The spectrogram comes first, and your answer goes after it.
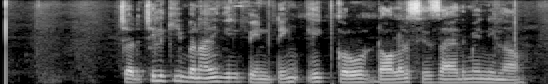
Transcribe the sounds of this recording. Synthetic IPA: t͡ʃəɽt͡ʃɪlkibɐnaːiɡəipẽːɳʈɪ̃ŋɡeːkːəɾoːɽɖɔːləɾsezaːjd̪mẽnɪlaː

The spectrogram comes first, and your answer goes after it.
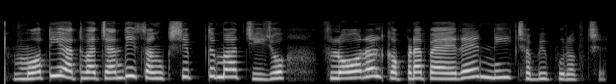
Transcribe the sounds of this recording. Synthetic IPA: mɔt̪iət̪ʰəʋat͡ʃãnd̪isəŋkʃɪp̚t̪mãt͡ʃid͡ʒo | floɾəlkəpɽapɛɾenit͡ʃʰəbipuɾəkt͡ʃʰe

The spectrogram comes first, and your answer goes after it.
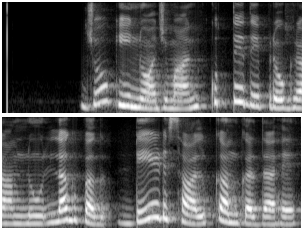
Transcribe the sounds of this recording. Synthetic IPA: d͡ʒoːkɪnɔːd͡ʒʋaːnkʊt̪ːeːd̪eːpɾoːɡɾaːmnũːləɡbʱəɡɖeːɽsaːlkəmkəɾd̪aːɦɛː

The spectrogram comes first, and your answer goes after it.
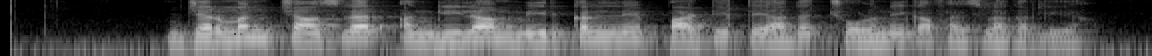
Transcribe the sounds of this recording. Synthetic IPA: d͡ʒəɾmənt͡ʃãːnsləɾɐ̃ŋɡiːlamiːɾkəlnepaːɾʈiqɪjaːd̪ət̪̚t͡ʃʰoːɽnekafɛːslakɐɾlijaː

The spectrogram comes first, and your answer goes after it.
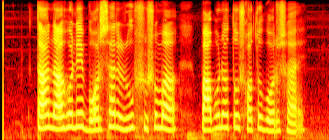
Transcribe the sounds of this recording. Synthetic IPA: t̪anaɦolebɔɾʃaɾɾupʃuʃomapabonat̪oʃɔt̪obɔɾʃae

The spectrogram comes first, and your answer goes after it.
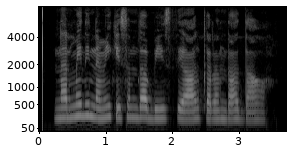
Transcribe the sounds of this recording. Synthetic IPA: nəɾmẽːd̪iːnəʋiːkɪsəmd̪aːbiːzt̪ɪjaːɾkəɾənd̪aːd̪aːʋaː

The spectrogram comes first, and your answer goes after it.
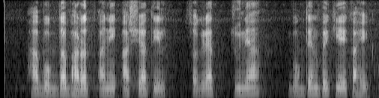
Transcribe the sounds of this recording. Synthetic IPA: haboɡd̪abʱaɾət̪aɽ̃iʔaɕjat̪iːl | səɡɭjat̪̚d͡zunja | boɡd̪jampəjkiekaɦḛ

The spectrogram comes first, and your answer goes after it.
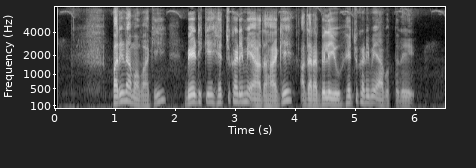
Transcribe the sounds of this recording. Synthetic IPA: pɐɾiɳaːmɐʋaːɡi | beːʈike̞ɦet͡ʃːukɐɽimeaːd̪ɐɦaːɡe̞ɐd̪ɐɾɐbelejuɦet͡ʃːukɐɽimeaːɡut̪ːɐd̪e̞

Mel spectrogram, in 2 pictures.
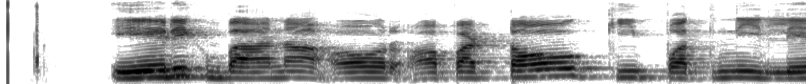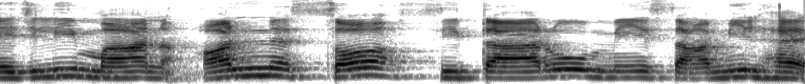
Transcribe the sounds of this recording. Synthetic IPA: eːɾɪkbaːnaʔɔːɾɐpəʈɔːkipɐt̪nileːd͡ʒlimaːnənsəsɪt̪aːɾõmẽʃaːmɪlɦɛː

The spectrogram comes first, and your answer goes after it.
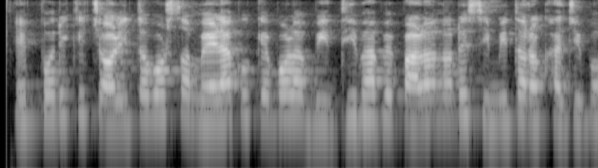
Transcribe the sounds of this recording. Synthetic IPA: epɔɾikit͡ʃɔɭit̪ɔbɔɾsɔmeɭakukebɔɭɔbid̪ʱibʱabepaɭɔnɔɾesimit̪ɔɾɔkʰad͡ʒibɔ

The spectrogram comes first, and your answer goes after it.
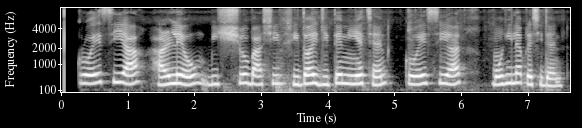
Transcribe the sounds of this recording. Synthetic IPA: kɾoeʃia | haɾleobiʃːobaʃiɾɾid̪ɔed͡ʑit̪enijet͡ɕʰen | kɾoeʃiaɾ | moɦilapɾesiɖeɳʈ

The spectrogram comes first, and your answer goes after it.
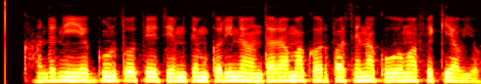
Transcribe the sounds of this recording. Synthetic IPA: kʰãɳɖniek̚ɡuɳt̪ot̪ed͡ʒemt̪emkəɾineənd̪ʱaɾamãɡʱəɾpasenakuʋmãfʰekiaʋjo

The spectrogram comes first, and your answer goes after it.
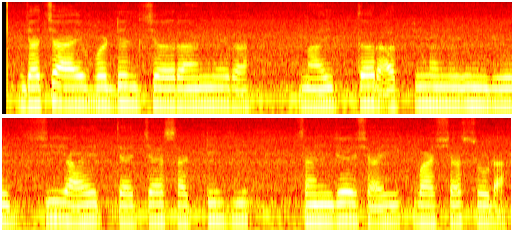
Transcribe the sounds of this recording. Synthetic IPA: d͡ʑat͡ɕjaːjbəɖelɕəɦɾaneɾa | naɦit̪əɾat̪mənəinɡo | d͡ʑiaɦet̪ːjat͡ɕjasaʈiːɦiː | səɲd͡ʑəjɕaɦikbʱaɕasoɽa̰

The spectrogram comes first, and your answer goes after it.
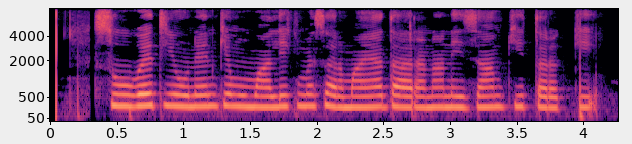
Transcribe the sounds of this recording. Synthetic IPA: suːʋeːt̪juːnijənkemʊmaːlɪkmẽsɐɾmaːjad̪aːɾaːnanɪzaːmkit̪ɐɾəkːi

